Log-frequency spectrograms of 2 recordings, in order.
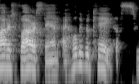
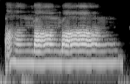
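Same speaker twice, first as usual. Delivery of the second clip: long ringing bongs, each louder and higher; bell imitation; 6 semitones higher, 7 dB louder, much slower than usual. Narrator imitates the park bell ringing, long booming bongs. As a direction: ring them out like a big old bell.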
